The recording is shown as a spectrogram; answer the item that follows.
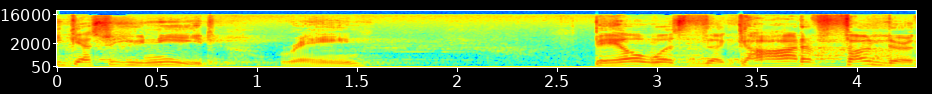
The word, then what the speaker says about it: Baal: different idols like like baal or ba'al that's how you say it in hebrew right like baal was this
